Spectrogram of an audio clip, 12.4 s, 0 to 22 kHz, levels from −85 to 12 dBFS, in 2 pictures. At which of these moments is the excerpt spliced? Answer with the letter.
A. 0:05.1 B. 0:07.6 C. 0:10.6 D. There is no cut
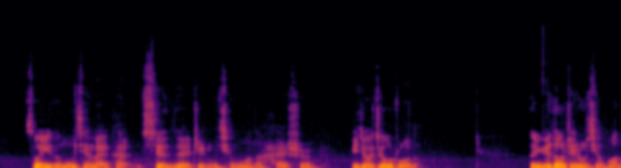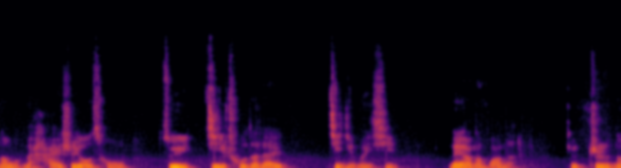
C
